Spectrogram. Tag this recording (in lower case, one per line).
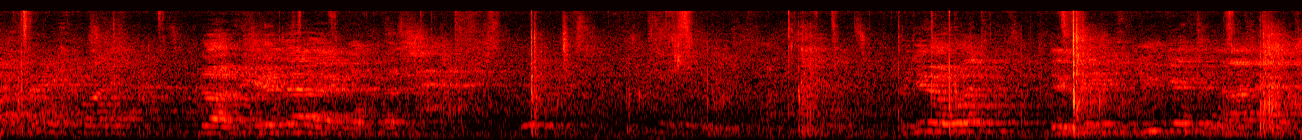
playing tennis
